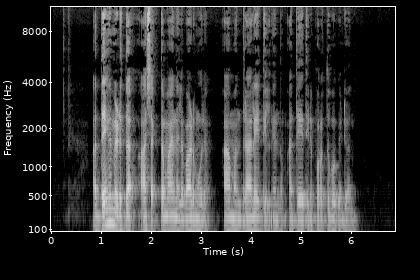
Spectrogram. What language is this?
Malayalam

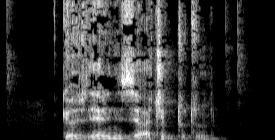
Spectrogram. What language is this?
Turkish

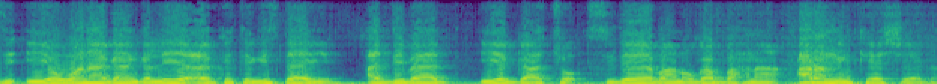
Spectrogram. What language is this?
Arabic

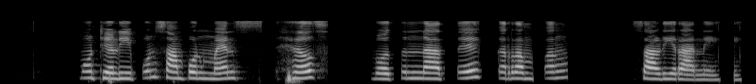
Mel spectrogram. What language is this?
Javanese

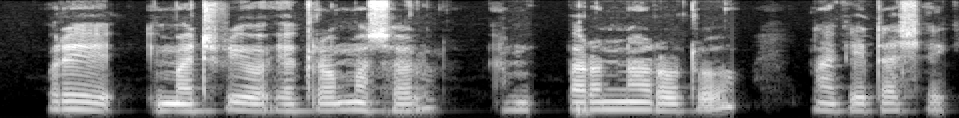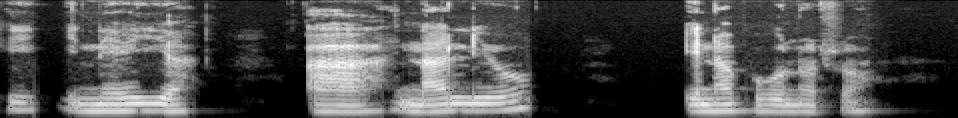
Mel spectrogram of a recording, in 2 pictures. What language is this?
Masai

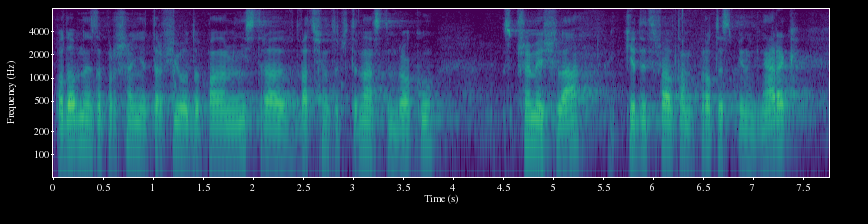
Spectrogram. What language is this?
Polish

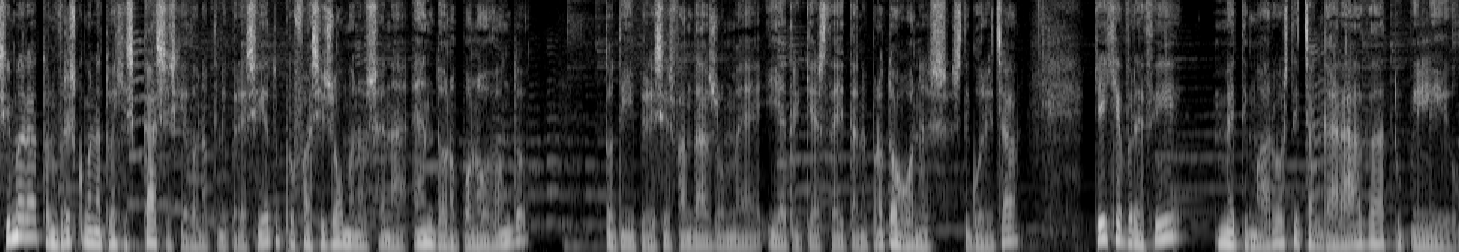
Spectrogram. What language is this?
Greek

